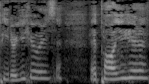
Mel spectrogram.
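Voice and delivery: acted shocked exclaiming. Acting out the disciples' reaction to Jesus' words: imitating shocked disciples. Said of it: "They were, like, shocked".

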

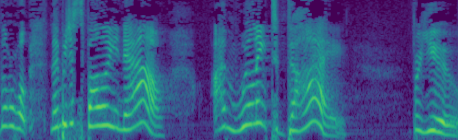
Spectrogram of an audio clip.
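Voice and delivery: bursting with excitement, eager. Retelling a Bible scene, voicing the disciple Peter: imitating Peter, excited. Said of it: "Peter's so excited".

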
